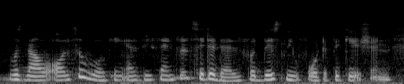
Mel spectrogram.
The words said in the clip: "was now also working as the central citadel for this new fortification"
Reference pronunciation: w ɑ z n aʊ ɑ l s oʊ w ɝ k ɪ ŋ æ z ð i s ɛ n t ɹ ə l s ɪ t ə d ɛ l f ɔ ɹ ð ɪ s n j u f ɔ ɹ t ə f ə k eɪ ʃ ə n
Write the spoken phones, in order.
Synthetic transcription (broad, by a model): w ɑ z n aʊ ɑ l s oʊ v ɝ k ɪ ŋ æ z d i s ɛ n t ɹ ə l s ɪ t ə d ɛ l f ɔ ɹ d ɪ s n j u f ɔ ɹ t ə f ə k eɪ ʃ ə n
